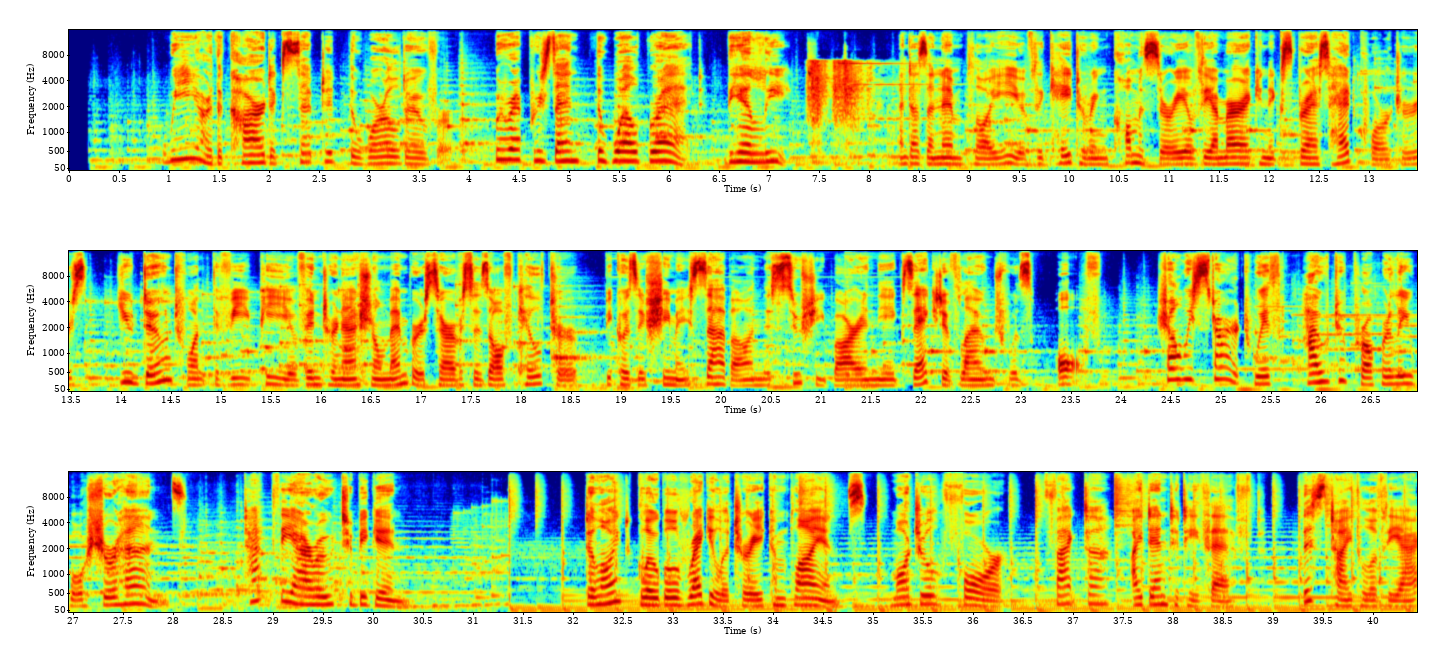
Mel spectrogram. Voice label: ELearning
